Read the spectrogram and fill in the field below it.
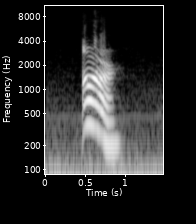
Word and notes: er4: pinyin

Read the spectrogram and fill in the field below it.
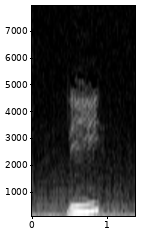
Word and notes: li2: pinyin

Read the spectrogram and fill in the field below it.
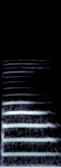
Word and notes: bao1: pinyin

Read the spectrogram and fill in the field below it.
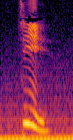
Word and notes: ji4: pinyin

